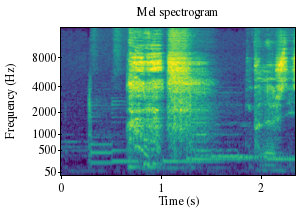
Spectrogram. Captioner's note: chuckles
